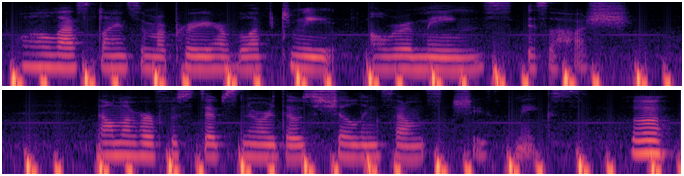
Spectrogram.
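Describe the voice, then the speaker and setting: A woman's voice: mid-range voice, little pitch movement, measured pace, very noisy. A woman commentating on a horror game in a reactive, giggly way, switching between reading story text aloud and exclaiming. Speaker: gaming video host playing a horror visual novel. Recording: loud music behind the voice. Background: horror game music.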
